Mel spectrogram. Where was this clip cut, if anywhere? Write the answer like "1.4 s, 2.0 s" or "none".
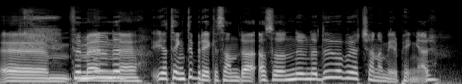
1.5 s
